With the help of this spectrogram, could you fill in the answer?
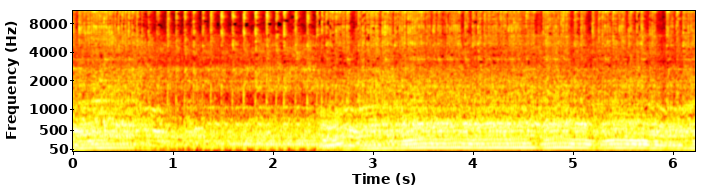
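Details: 2018 Stihl BG56C leaf blower, a backup unit: a steady buzzing two-stroke note that wavers a little with the throttle but stays even; healthy.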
